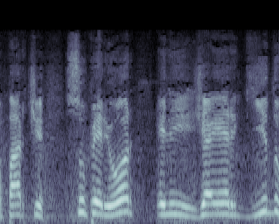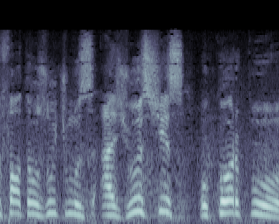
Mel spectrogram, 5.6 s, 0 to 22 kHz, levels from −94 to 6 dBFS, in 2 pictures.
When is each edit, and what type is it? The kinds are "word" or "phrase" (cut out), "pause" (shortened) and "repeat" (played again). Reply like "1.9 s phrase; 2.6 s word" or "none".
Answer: 4.7 s pause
